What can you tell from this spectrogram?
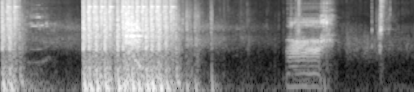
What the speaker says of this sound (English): I got shot from two sides.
